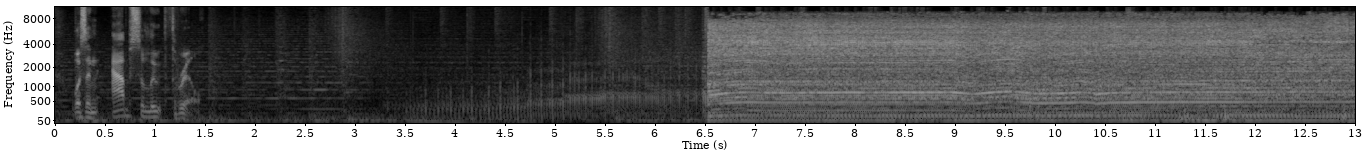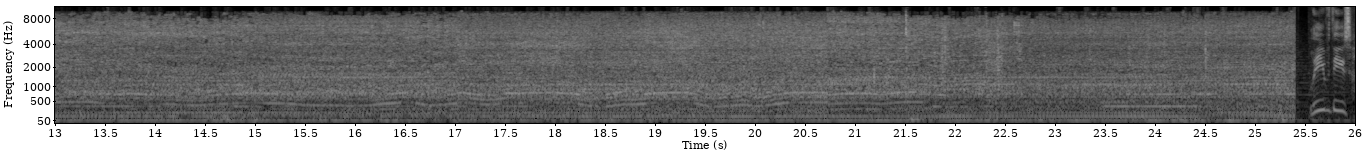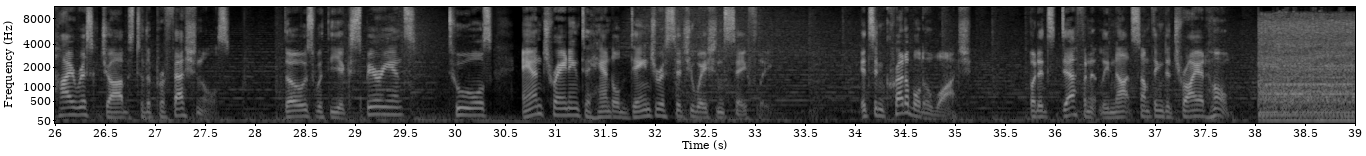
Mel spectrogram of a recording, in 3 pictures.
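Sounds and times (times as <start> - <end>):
low engine hum: 3.3 - 25.4, 38.0 - 39.0
chainsaw cutting: 5.3 - 25.4, 38.0 - 39.0.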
